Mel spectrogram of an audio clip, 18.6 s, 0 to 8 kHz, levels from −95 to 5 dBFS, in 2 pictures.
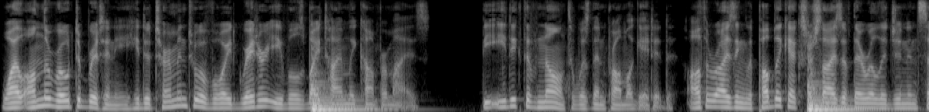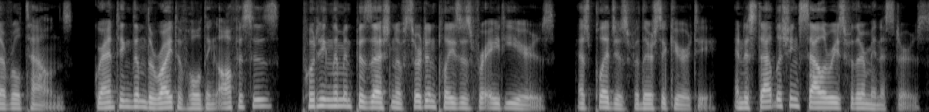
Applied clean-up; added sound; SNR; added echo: none; Bowed string instrument; -2 dB; none.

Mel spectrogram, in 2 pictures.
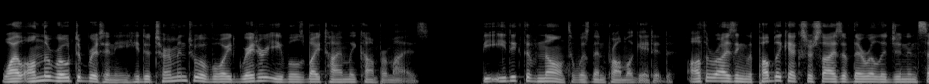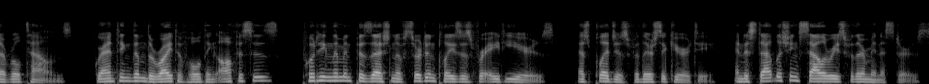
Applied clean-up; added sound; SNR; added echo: none; none; none; none.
